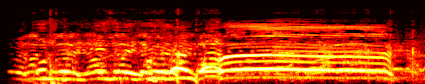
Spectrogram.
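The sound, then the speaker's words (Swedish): A crowd applauds, cheers and shouts excitedly as a woman is slowly pulled out alive through a gap in the rubble after a strong earthquake in Myanmar. Voices overlap before one long, sustained cry of jubilation rings out above the others, then fades. “Applåder och jubelrop när en kvinna vid liv sakta dras ut genom en springa i rasmassorna.”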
